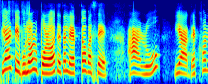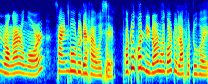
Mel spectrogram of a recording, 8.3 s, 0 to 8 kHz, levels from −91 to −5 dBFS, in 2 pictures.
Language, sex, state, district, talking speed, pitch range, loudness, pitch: Assamese, female, Assam, Sonitpur, 160 wpm, 275-350 Hz, -16 LUFS, 305 Hz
